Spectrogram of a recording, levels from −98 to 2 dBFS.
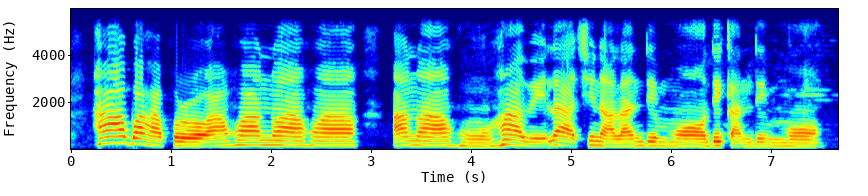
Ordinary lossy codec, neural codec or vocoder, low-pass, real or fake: none; none; 5.4 kHz; real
